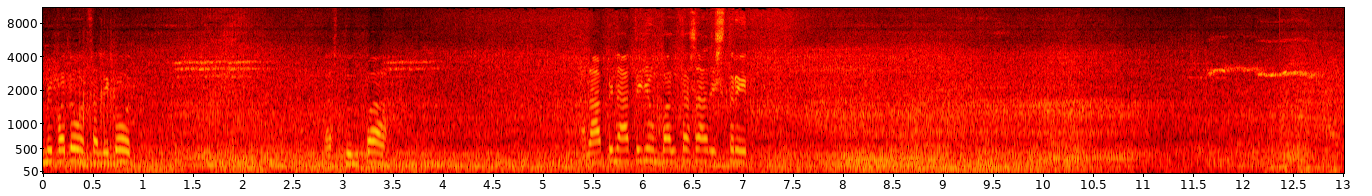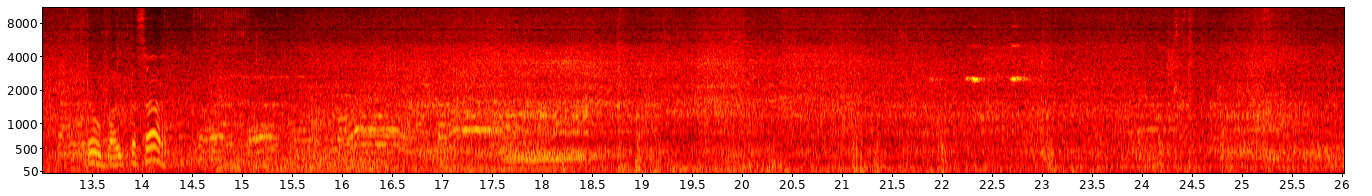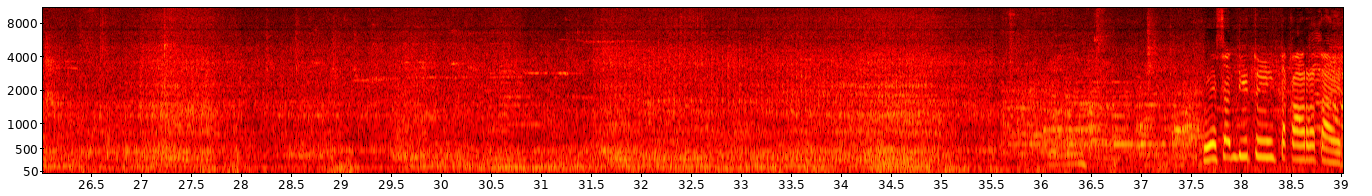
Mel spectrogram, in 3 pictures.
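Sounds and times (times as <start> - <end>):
wind and road noise: 0.0 - 39.0.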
